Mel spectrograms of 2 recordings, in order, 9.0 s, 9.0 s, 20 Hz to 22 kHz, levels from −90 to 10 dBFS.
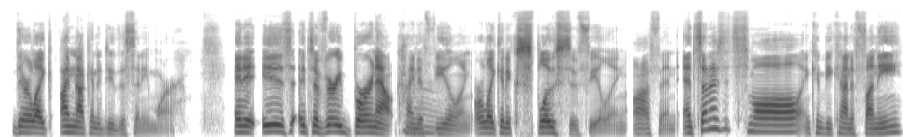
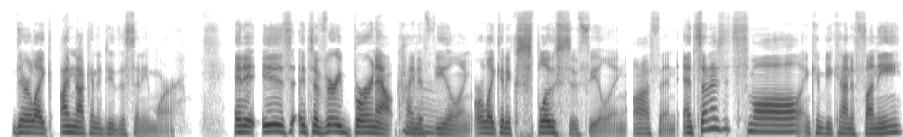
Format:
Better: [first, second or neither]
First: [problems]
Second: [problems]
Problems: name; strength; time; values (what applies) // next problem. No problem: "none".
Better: second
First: thin; somewhat; fading below 850 Hz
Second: none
